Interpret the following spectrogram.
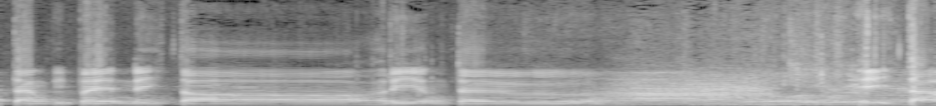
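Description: A Khmer Buddhist monk's voice chanting in the sung, intoned style of a Cambodian dharma sermon. Short syllables give way to long held notes, and near the end the pitch dips and rises again.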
